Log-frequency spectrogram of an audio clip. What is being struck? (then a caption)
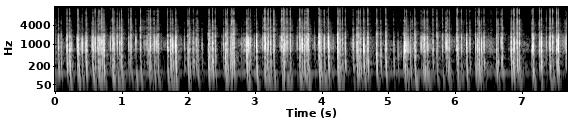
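Cardboard box of cotton swabs. Long nails tap and scratch rapidly on a medium-sized blue cardboard Q-tips box filled with cotton swabs. The dense, uneven run of short, dry, papery clicks and scrapes sits mainly in the midrange. Each sound stops almost instantly, with a faint bright crackle on top.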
